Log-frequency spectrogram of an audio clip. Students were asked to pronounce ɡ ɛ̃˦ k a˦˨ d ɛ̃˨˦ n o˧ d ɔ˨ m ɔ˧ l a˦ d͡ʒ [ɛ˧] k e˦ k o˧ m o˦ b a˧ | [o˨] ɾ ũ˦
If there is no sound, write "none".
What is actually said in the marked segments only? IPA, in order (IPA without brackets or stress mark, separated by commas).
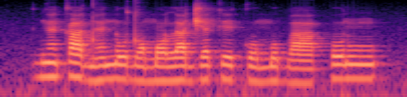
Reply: ɛ˦, o˦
